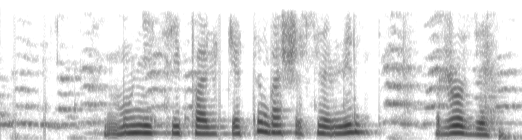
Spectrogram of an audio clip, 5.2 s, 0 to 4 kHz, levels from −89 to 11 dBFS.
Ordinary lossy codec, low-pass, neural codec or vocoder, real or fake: none; 3.6 kHz; vocoder, 44.1 kHz, 128 mel bands every 256 samples, BigVGAN v2; fake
